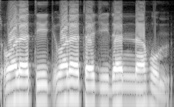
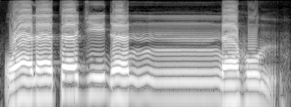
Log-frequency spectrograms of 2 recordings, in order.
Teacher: harus dibaca dengan bacaan yang kita namakan dengan gunnah, yaitu sembari menahan memasukkannya ke rongga hidung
